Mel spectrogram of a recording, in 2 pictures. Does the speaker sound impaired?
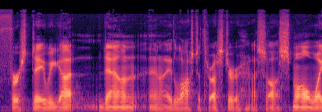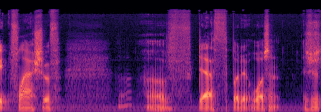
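No.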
